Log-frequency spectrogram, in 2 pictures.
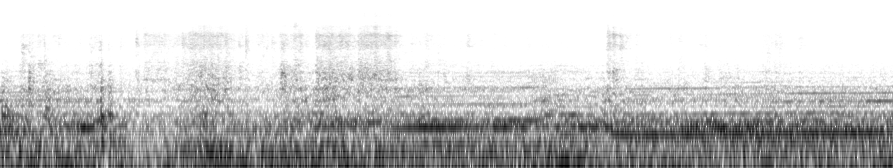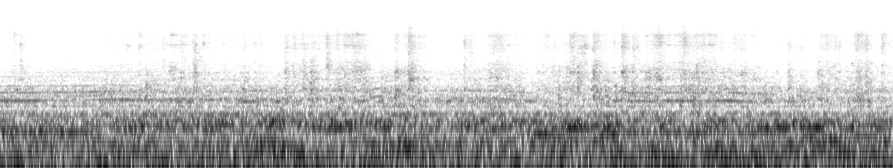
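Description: Gravel rattles and thuds against the car's underside.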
